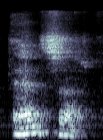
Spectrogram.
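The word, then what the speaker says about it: answer: Next word হচ্ছে অ্যানসার। অ্যানসার এখানেও দেখতে পাচ্ছি W কোনো উচ্চারণ আসছে না।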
